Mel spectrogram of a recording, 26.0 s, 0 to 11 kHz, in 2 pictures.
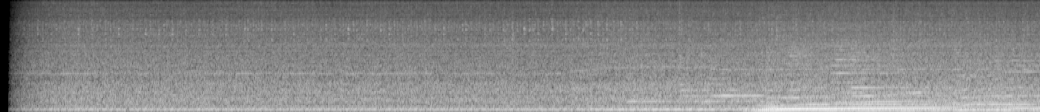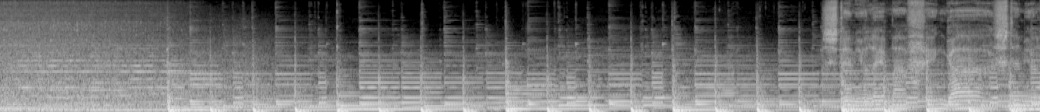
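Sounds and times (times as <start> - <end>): truck engine idling and revving: 0.1 - 26.0.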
